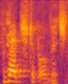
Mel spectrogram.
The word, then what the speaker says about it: vegetable: Now, this word is a challenge because it looks like there should be 4 syllables in this word. Vegetable. – Vegetable. – But there's not. There are 3 syllables. Veg, we don't pronounce that second syllable.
